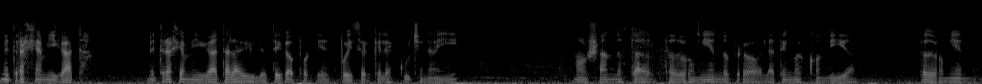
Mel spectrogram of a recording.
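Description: A man talks fairly quickly at a fairly low pitch, his tone bright and sharp with vocal fry. His intonation is monotone and flat, broken by long, frequent pauses. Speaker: podcaster and gaming news creator. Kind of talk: casual solo chat. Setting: library, then a bar. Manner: halting, self-correcting. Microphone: poor recording setup, problems with audio.

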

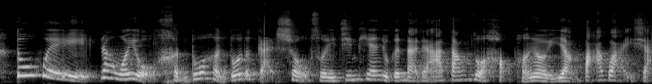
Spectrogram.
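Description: Speech flows with hardly any pauses. Noticeable background noise runs underneath. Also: moderate pace. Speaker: radio host. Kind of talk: radio talk show monologue. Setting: radio studio.

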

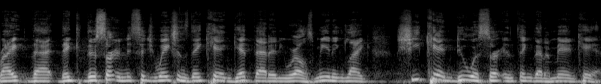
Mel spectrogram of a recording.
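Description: With a New York accent, a man talks at a fairly quick pace in a fairly high pitch, his tone dark and mellow and his pitch varying in an ordinary way. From Brooklyn, New York. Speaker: relationship coach. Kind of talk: panel discussion. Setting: studio.

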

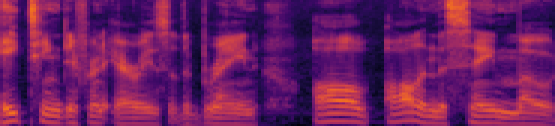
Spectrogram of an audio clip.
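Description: Lively in intonation, a man with a fairly low pitch and a dark, mellow tone talks at a moderate pace in a dry, close sound with no echo. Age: 60s. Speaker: meditation teacher. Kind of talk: interview.

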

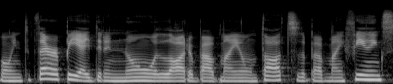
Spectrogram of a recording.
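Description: The recording is very clean, with a silent background. The speaker uses ordinary pitch variation and a Spanish accent. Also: woman. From Venezuela. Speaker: career coach podcast host. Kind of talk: personal monologue podcast. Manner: unscripted, with many fillers and repetitions.

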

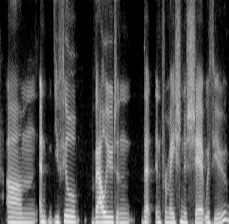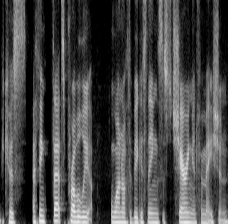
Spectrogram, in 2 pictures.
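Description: A woman at a fairly low pitch, moderate pace, and fairly even intonation, on a very clean recording with a silent background. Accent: German. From Germany, Berlin. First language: German. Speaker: freelance copywriter and translator. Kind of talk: casual interview.

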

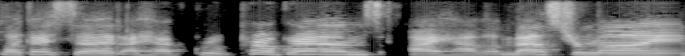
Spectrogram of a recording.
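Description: In an American accent, a woman talks at a fairly slow pace in an ordinary speaking voice, fairly high in pitch with ordinary pitch variation. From US / Greece (Greek American). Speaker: virtual assistant business founder. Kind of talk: interview conversation. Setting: video call.

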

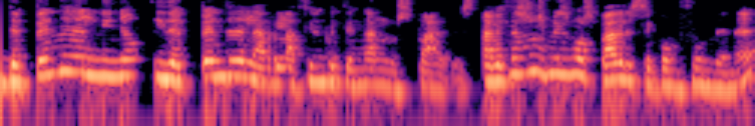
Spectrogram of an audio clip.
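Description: A woman talks at a fairly quick pace with hardly any pauses, her voice somewhat breathy. Her pitch is fairly high and swings very widely. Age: 40s. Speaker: parenting consultant and writer. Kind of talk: interview.

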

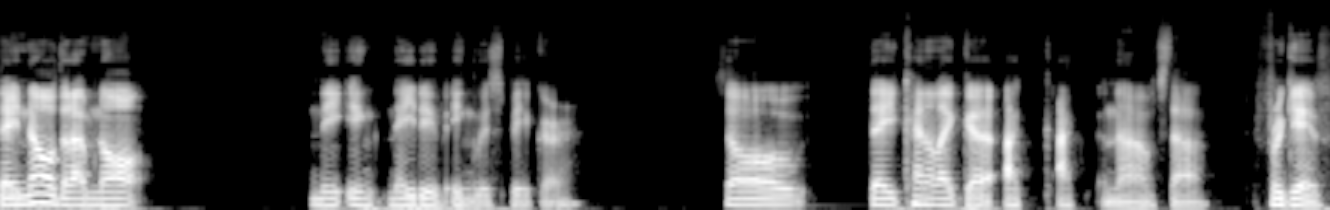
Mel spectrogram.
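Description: A man with a Japanese accent speaks at a fairly slow pace, leaving long, frequent pauses. His medium-pitched voice has a bright, sharp tone and ordinary pitch variation, caught in a very clean recording with a silent background. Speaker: podcast co-host. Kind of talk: casual chat.

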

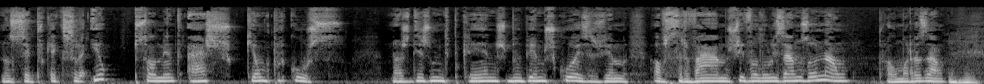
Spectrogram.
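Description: Pitched fairly high, a man speaks at a moderate pace with ordinary pitch variation. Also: very even loudness. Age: 40s. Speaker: music teacher and association president. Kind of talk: radio interview. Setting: radio studio. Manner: halting.

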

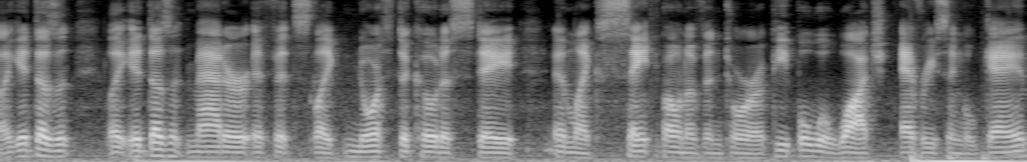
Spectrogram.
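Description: A man speaks at a moderate pace in a fairly low pitch. He has a normal speaking voice. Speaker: college radio sports commentator. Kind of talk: casual sports chat.

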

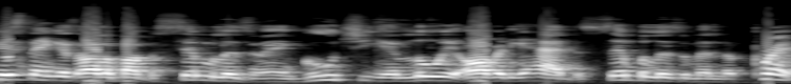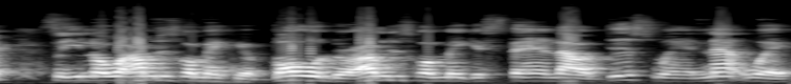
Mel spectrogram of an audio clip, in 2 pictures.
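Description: A high-pitched man at a very fast pace, fairly even in intonation, with noticeable background noise. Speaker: podcast co-host. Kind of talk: casual chat.

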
